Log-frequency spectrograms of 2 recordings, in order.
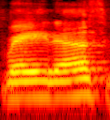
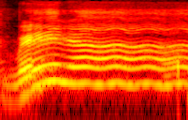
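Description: First: Said in the usual way. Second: High sing-song. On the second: Acted. Repeated plea, high and soft.

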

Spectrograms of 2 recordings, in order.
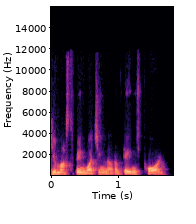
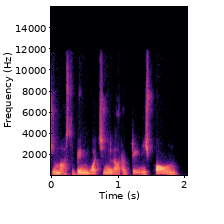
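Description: First: "porn" as the plain English word, r sounded; quicker line, landing on an unmistakable English "porn"; misheard as porn. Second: "porn" as the Danes say Borgen, with no clear r; Danish pronunciation. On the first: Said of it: "Phil and the rest of the crew heard". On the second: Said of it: "which is how we pronounce it". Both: Retold or imitated.

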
